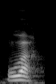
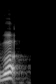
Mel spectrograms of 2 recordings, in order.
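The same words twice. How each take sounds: First: The vowel ends smoothly without a catch. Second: The vowel is cut off with a sharp catch. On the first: The speaker calls it right. "सिर्फ वाव ज़बर" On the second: The speaker calls it wrong. "ऐसे नहीं बोलना"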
